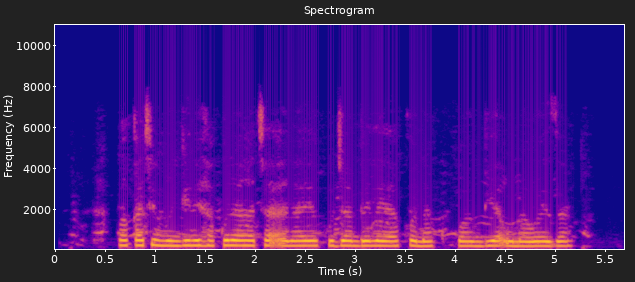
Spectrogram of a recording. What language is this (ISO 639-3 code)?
swa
